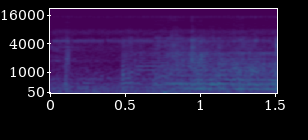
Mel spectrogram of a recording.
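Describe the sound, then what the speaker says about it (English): Honeybees buzz inside an Apimaye beehive near the feeder, a steady, faint, close hum of many wings with no voices. "And here's some bees coming up"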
